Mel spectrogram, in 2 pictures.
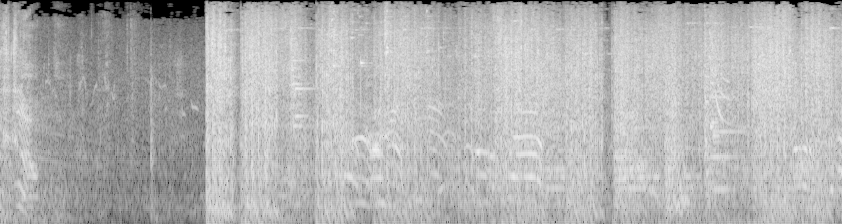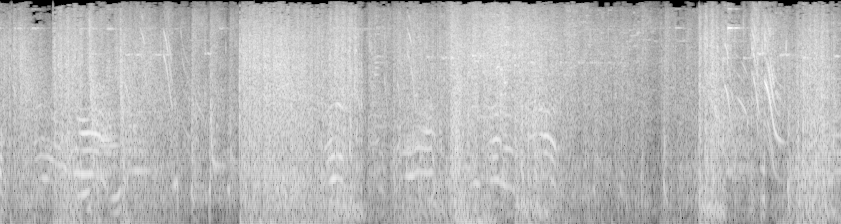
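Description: A heavy volley of gunfire erupts after a brief quiet start, with dense overlapping shots and crashes continuing loud for over ten seconds, voices faintly mixed beneath.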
